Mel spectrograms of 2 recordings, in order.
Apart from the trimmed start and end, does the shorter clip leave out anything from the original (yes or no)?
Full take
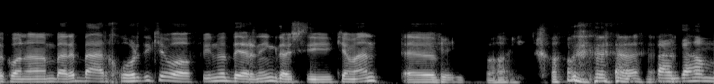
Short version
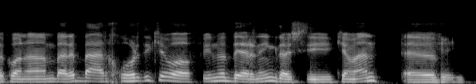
no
